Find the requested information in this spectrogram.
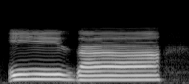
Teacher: زال کے ساتھ الف ہے تو یہ الف مدہ ہوگا، ہم کھینچیں گے تھوڑا۔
